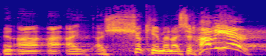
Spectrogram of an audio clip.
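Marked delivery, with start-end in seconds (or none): 2.0-2.6 a frantic shout of his friend's name, much higher and louder; panicked yell. Retold or imitated. Grabbing his friend by the shirt, yelling his name in panic. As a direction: yell the name while shaking him.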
